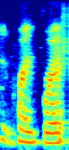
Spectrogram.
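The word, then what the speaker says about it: crème fraîche: Well, it's called cream fresh, but it's spelled Fraiche.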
